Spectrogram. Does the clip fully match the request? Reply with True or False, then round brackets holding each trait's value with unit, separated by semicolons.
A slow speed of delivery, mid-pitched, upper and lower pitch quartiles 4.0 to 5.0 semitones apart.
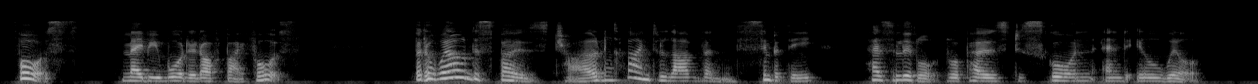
True (125 wpm; 165 Hz; 4.6 semitones)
